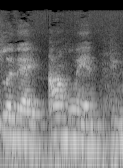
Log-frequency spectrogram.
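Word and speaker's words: Lynée: you to my itunes please don't call her lynn even though her because your name is spelled the same as my middle name lynn but everybody wants to say but she's lynnae i'm lynn do not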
